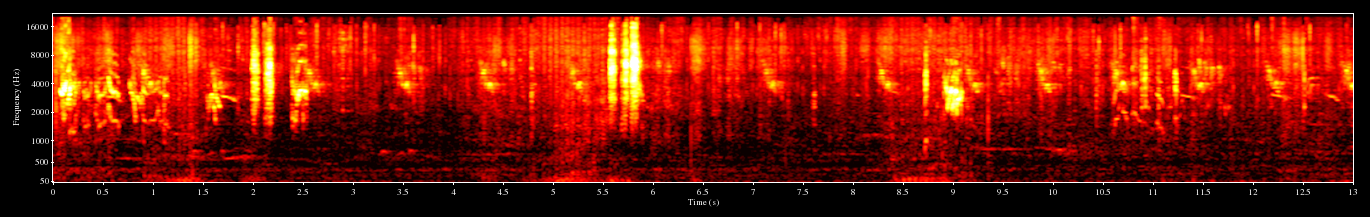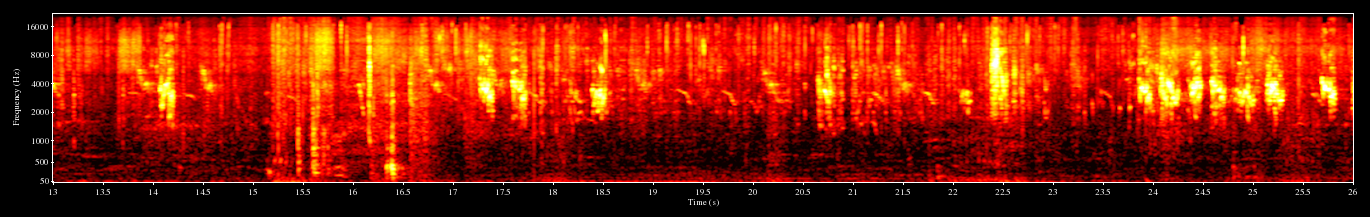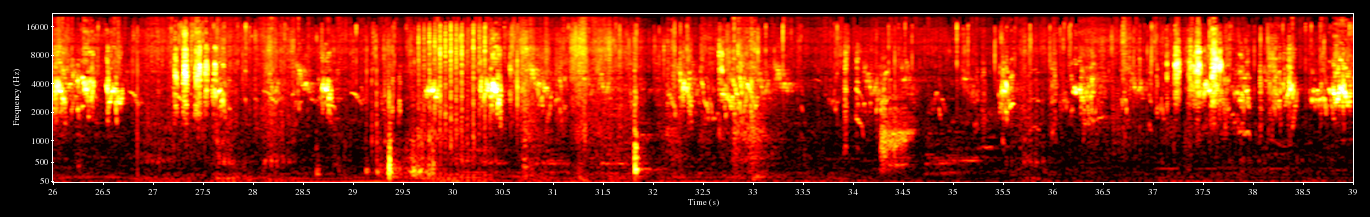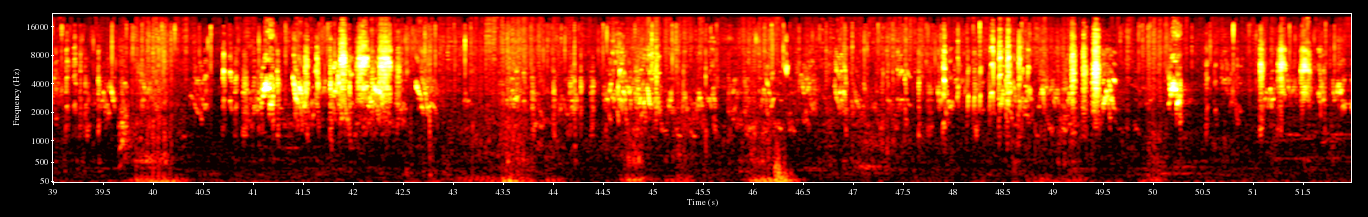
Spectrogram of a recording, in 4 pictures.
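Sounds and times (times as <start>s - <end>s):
budgerigars chirping: 14.0s - 42.9s.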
